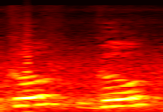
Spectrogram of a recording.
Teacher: Back of the tongue plus soft palate. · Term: velar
